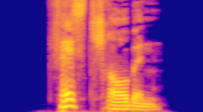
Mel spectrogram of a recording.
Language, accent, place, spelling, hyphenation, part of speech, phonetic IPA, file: German, Germany, Berlin, festschrauben, fest‧schrau‧ben, verb, [ˈfɛstˌʃʁaʊ̯bn̩], De-festschrauben.ogg
- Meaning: to screw (tight)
